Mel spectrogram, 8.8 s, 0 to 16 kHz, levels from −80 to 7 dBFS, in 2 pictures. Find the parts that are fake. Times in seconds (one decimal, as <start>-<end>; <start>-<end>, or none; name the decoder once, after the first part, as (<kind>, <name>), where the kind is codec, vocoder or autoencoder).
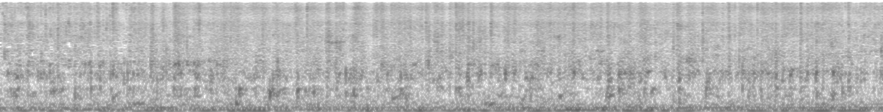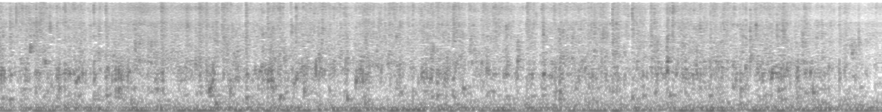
0.7-4.2 (autoencoder, DAC-VAE); 5.0-5.5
